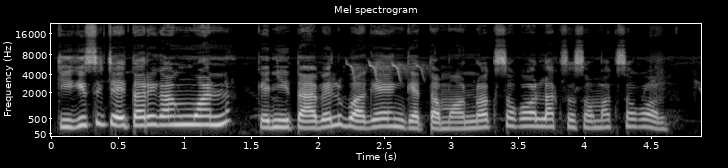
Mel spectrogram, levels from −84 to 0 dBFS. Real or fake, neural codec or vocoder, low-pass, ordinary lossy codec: real; none; none; none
